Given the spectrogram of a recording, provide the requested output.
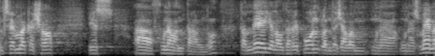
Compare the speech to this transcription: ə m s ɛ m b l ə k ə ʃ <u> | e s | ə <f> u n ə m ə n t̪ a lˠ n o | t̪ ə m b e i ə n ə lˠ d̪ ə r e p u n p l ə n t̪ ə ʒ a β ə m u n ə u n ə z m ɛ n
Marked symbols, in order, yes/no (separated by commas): no, yes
